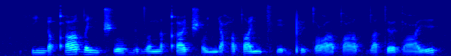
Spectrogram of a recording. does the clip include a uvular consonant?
yes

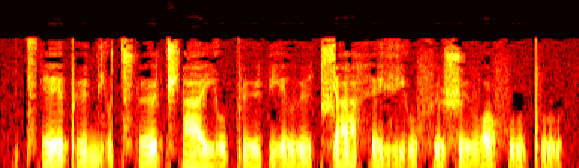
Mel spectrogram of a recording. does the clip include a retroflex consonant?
yes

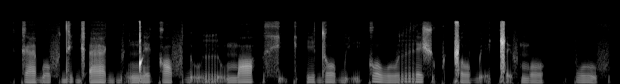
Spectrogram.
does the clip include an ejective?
no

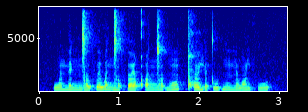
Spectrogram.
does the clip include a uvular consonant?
yes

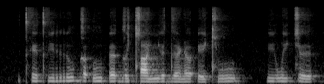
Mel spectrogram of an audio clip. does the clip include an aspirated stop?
yes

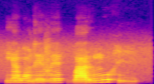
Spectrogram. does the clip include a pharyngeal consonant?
no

